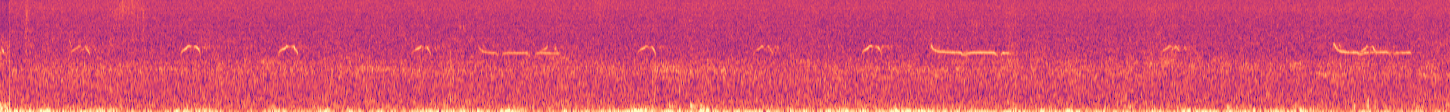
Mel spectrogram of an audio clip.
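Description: A bird calling repeatedly with short, high chirps, roughly one or two a second, now and then drawn out into a longer flat note, over a steady low background rumble.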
